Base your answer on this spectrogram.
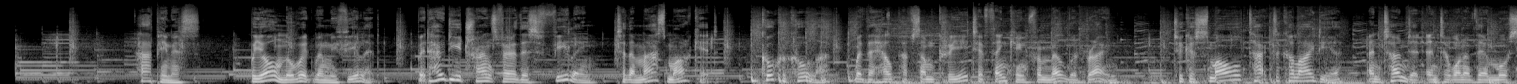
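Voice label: male english scottish accent corporate; coca cola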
